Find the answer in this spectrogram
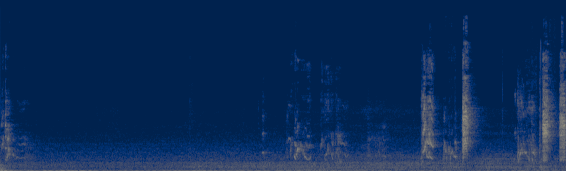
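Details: Budgerigar chirping: after a quiet start, faint high chirps appear near the third second, then short, bright, sharp chirps come in quick clusters over the final two seconds, with low background hum throughout.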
